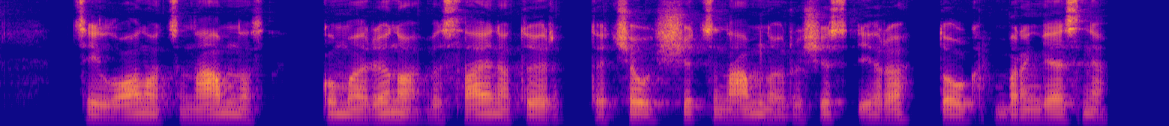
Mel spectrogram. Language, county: Lithuanian, Klaipėda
